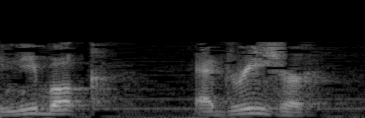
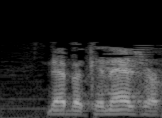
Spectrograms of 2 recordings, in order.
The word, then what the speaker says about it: Nebuchadrezzar: If you work through that phonetically, it's actually Nebuchadrezzar, which is a little better, different than Nebuchadnezzar, as we usually say it.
